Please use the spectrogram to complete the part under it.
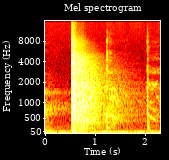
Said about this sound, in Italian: Ha sparato davvero.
